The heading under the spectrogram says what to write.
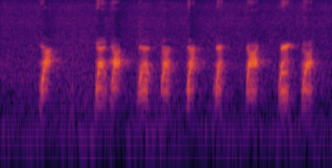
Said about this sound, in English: I'm trying to lure a virtual duck out of the plumbing regulator system.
